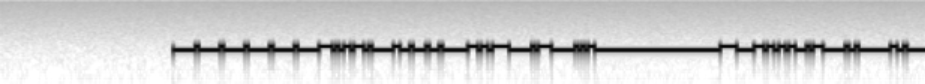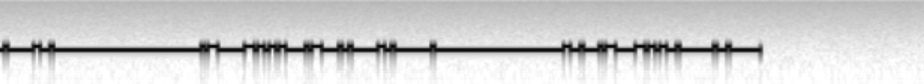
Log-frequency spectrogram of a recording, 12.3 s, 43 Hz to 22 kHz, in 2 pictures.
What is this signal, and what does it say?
RTTY (45.45 baud, 170 Hz shift), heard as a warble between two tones, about 630 Hz centre. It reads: CQ TEST LZ0CZ LZ0CZ CQ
